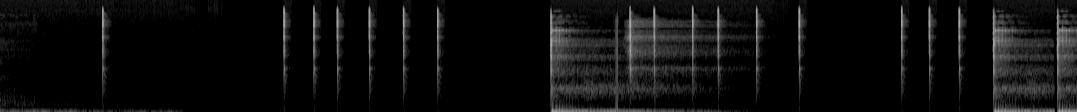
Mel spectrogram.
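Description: Short interface clicks tick one after another.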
